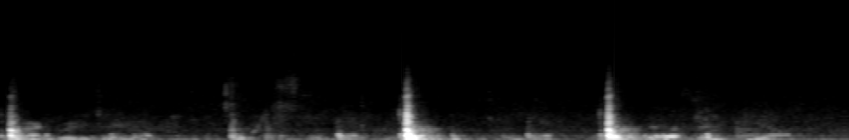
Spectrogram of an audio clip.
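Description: Sharp clicks and knocks of small parts being handled at an engine bay's fluid reservoir: one at the start, one about two seconds in and another a second later, with faint handling rustle between.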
